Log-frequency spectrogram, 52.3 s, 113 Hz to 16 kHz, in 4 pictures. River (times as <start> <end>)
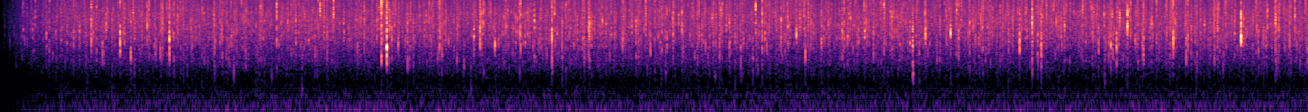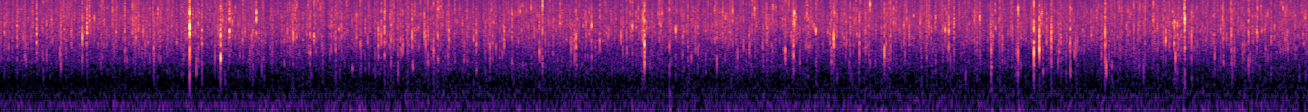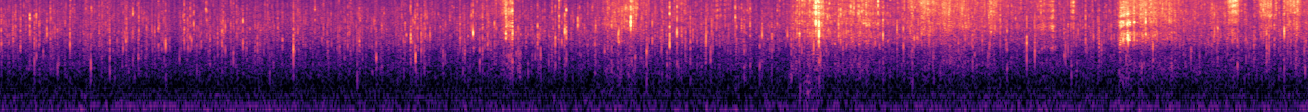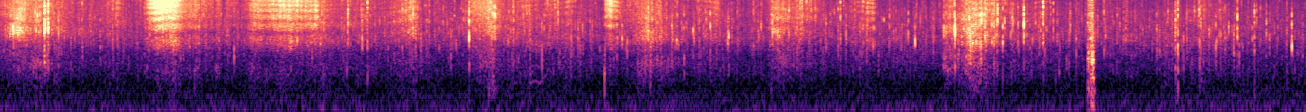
14.4 52.3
